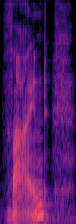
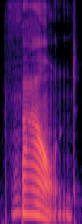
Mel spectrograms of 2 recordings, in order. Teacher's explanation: So in the present tense, it's find, and in the past and past perfect, it's found. It goes from I to ow. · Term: vowel shift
